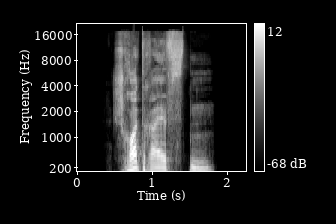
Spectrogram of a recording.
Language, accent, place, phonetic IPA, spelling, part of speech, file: German, Germany, Berlin, [ˈʃʁɔtˌʁaɪ̯fstn̩], schrottreifsten, adjective, De-schrottreifsten.ogg
- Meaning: 1. superlative degree of schrottreif 2. inflection of schrottreif: strong genitive masculine/neuter singular superlative degree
